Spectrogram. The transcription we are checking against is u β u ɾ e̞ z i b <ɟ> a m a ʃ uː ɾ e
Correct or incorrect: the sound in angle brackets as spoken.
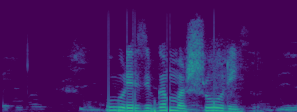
incorrect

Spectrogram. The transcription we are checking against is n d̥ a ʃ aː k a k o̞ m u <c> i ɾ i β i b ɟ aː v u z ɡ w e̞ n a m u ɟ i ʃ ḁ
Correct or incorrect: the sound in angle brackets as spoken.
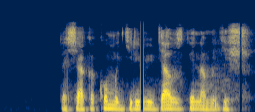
incorrect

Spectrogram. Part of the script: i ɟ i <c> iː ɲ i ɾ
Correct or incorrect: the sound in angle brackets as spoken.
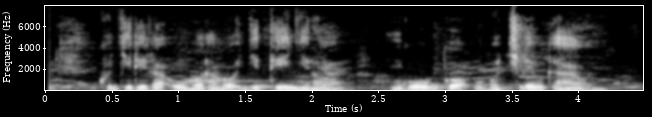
incorrect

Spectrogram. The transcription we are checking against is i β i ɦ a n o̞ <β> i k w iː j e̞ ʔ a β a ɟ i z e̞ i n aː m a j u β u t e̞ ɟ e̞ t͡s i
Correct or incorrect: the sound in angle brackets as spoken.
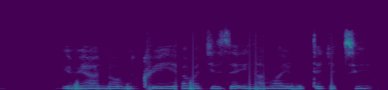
correct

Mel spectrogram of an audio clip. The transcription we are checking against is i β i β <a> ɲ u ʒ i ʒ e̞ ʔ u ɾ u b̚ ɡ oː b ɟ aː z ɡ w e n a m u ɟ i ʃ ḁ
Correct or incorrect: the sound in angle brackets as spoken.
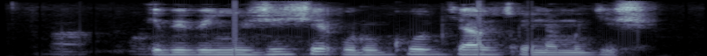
incorrect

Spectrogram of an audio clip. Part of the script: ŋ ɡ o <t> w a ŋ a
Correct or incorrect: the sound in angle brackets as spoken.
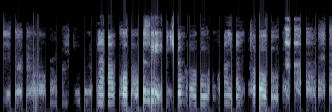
incorrect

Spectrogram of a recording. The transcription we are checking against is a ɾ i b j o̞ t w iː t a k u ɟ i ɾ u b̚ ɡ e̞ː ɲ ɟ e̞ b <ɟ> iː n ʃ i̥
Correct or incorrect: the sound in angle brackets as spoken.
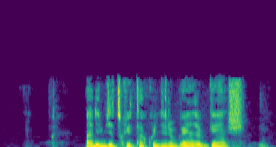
incorrect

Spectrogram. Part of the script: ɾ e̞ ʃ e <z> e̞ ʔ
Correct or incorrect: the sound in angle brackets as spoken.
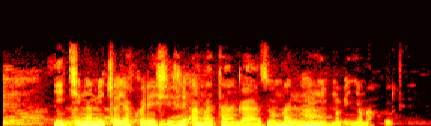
incorrect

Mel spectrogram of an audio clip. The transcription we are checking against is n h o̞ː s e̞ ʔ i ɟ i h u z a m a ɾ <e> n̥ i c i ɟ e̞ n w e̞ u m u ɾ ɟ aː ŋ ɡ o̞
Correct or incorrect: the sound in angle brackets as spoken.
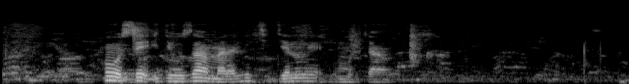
incorrect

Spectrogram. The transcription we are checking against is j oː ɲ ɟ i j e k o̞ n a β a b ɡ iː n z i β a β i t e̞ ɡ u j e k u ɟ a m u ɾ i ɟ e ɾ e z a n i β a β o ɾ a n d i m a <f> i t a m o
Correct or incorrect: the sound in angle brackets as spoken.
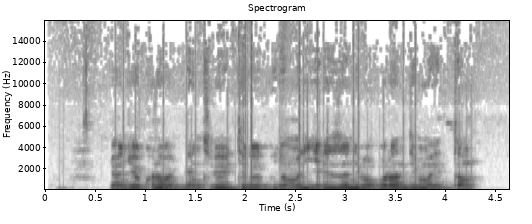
incorrect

